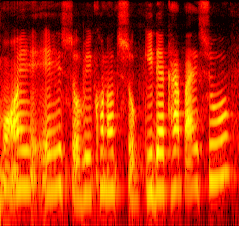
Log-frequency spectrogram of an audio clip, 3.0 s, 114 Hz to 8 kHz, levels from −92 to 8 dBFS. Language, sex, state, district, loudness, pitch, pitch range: Assamese, female, Assam, Sonitpur, -21 LUFS, 235 Hz, 225-250 Hz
